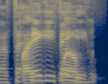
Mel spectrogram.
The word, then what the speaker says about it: Feige: The producer, me and Manny didn't look up the name, but Kevin Feige, I guess that's how you say it. – Feige, I believe. Feige.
